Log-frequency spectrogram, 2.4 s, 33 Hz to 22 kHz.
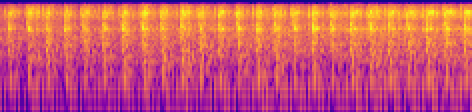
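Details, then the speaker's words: Freshly reassembled air-cooled diesel engine at a slow idle the owner estimates at about 500–600 rpm, slightly getting away; slow, even chugging at roughly eight pulses a second, steady with no misses. Normal slow idle. "even kind of getting away on me that's probably 5 600 RPM maybe there I don't know it's not Wicked uh Wicked slow I wouldn't want to go much slower"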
